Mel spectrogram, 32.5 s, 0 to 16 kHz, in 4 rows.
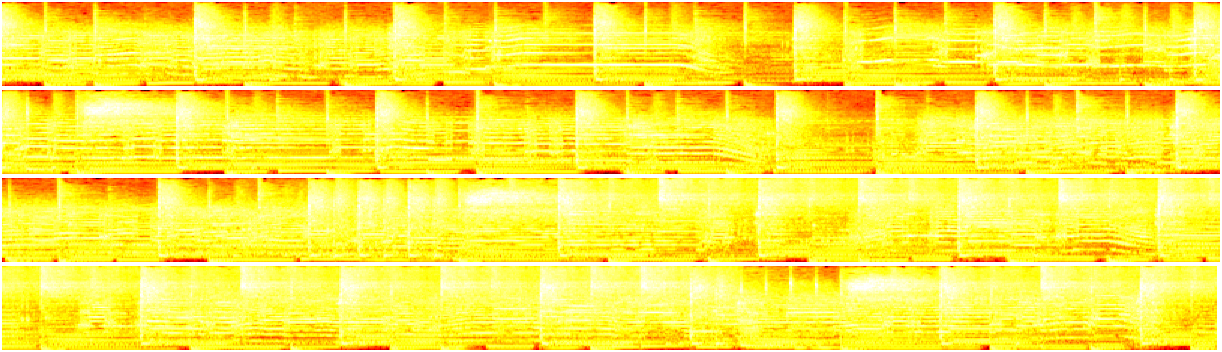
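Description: Overdriven electric guitar from a Les Paul-style guitar playing a 12-bar blues solo over a backing jam track, through Marshall-voiced drive pedals into a clean, Fender-like amp. Lines of single notes with string bends and long held notes.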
